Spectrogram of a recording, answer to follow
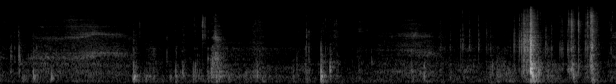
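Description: Handling noise as a braided earphone cable is taken out of a zippered hard carrying case: faint rustling and small scattered knocks, with one sharper, louder sound near the end.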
